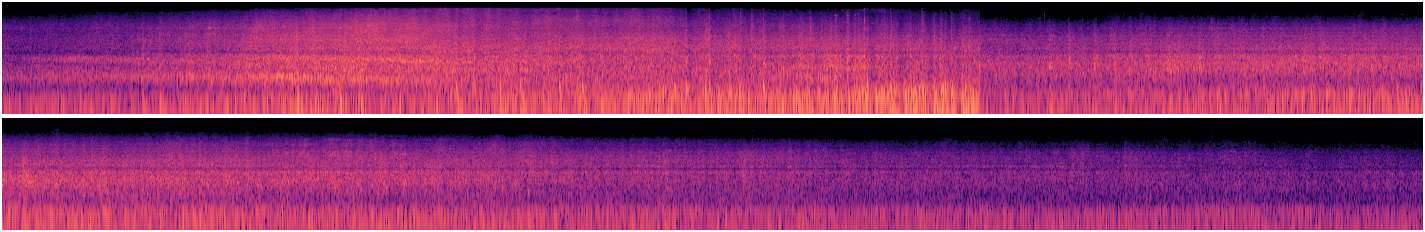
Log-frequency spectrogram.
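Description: Steam locomotive hauling a train of passenger coaches past close by, building to its loudest a few seconds in. About ten seconds in the sound drops suddenly to a more distant train running away, fading slowly.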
